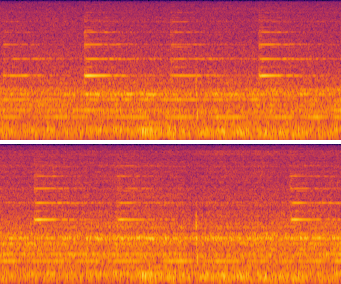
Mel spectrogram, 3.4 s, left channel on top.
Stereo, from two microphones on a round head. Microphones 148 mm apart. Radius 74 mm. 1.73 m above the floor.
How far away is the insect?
About 3 m.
